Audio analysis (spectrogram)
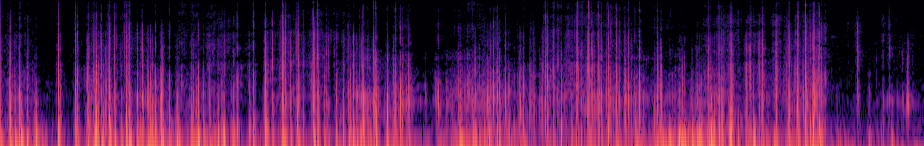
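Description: Long nails scratch and tap the surface of an iridescent, embossed holographic vinyl zippered cosmetic pouch. Dense, crackly scratching mixes with rapid, dull taps carrying a heavy low rumble. There is a brief lull around the middle, and the sound thins out to quieter, sparser taps near the end.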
